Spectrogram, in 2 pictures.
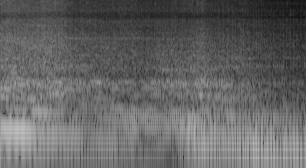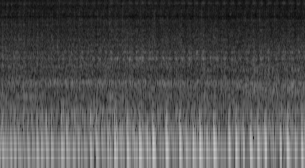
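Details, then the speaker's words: Suzuki Smash motorcycle after repair for heavy fuel consumption, black exhaust smoke and poor idle: the faulty part was blocked off (no replacement available). Revs fall from a blip and settle into a steady, even single-cylinder idle with no hunting; normal idle. "oke langsamnya langsung enak stabil tidak mudutudutudut gitu ya"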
